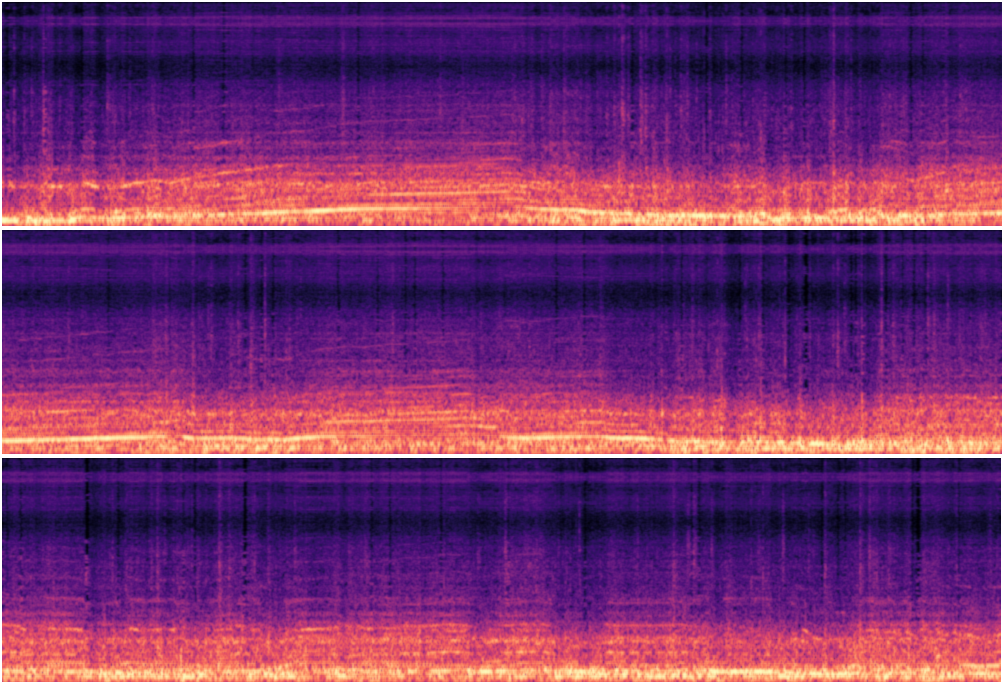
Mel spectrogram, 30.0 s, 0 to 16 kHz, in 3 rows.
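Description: Nissan Micra K11 rally car's engine heard from inside the cabin, revving up and down repeatedly as it is driven hard through the gears on a gravel stage. Tyres and gravel rumble under the car.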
